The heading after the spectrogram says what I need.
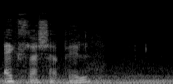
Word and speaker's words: Aix-la-Chapelle: Du coup, là, on est à Aix-la-Chapelle. Ça se prononce comme ça.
